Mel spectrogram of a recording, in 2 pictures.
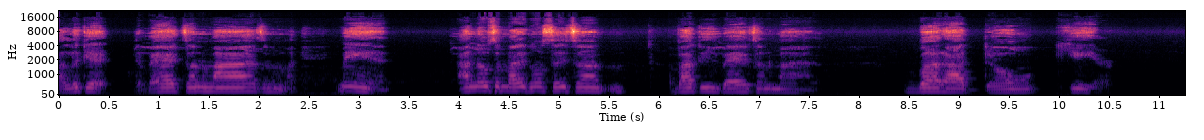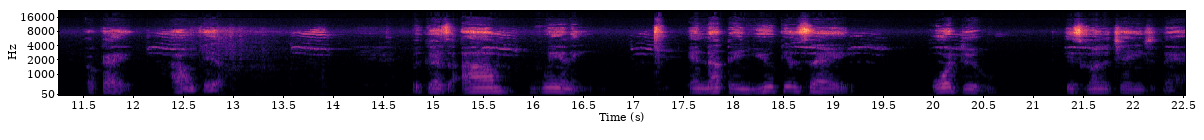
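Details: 56-year-old woman with spasmodic dysphonia and voice tremors, treated with neck injections to paralyze the muscles around the larynx every three months, the last a little over two weeks before recording; spasmodic dysphonia.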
